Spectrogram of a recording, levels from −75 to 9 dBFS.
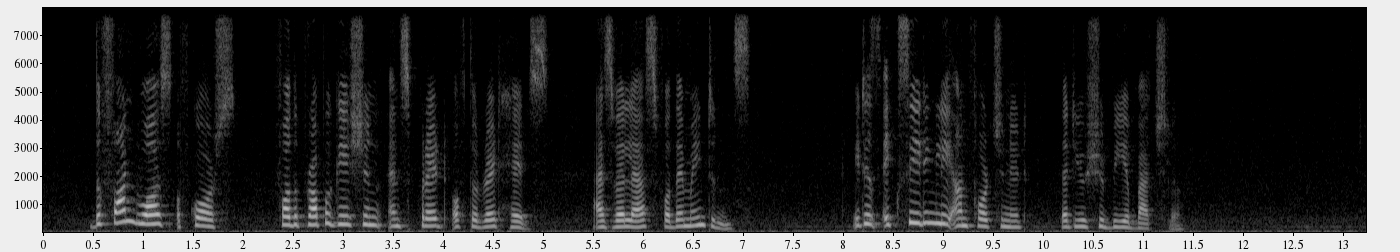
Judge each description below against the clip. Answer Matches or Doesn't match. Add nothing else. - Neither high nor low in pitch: Doesn't match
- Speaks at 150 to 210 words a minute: Doesn't match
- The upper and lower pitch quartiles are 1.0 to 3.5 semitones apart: Doesn't match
